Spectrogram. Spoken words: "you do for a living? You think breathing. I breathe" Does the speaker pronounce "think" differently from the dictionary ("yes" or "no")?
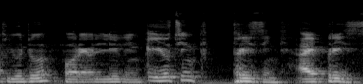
yes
